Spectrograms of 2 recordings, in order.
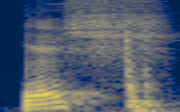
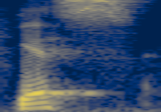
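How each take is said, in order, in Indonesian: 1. Konsonannya bunyi sh yang tebal. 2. Konsonannya bunyi s yang tipis. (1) "memiliki sifat tebal ketika pengucapannya" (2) "tidak bisa ketika dibaca seperti huruf sin"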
